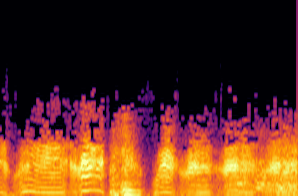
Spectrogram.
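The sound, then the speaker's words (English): Loud, nasal duck quacks come in a rapid, uneven run of many honking calls with short gaps between them and no other sound. “Get out of my bed, you silly-looking duck. Out, out.”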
